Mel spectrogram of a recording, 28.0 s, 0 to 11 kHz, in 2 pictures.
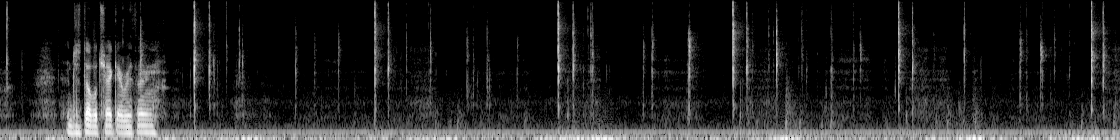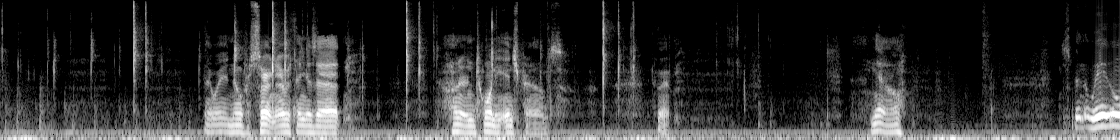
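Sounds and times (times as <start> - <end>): steady low hum: 0.0 - 28.0
torque wrench clicking: 3.7 - 22.0.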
